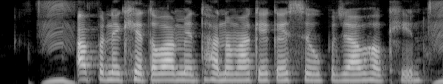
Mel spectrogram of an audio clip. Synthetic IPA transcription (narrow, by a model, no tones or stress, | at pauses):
əpnekʰeːt̪wamẽd̪ʱanmakekɛːseʊpd͡ʒaːbɦəkʰḭːn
